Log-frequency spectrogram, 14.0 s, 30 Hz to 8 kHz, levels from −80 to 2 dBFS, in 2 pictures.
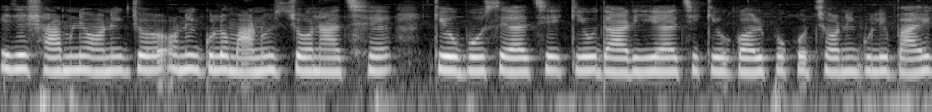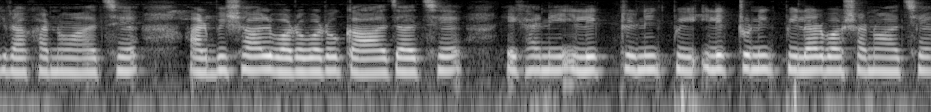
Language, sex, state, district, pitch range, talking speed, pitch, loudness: Bengali, female, West Bengal, Malda, 225-245 Hz, 145 wpm, 235 Hz, -15 LUFS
